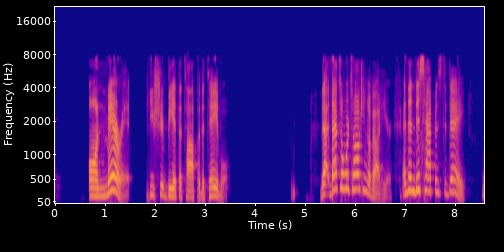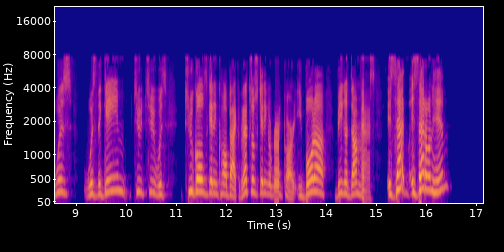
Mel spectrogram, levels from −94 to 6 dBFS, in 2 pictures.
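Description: Concealed Bluetooth headset packet loss appears at 2.84 s, 5.51 to 5.54 s, 12.93 to 13.05 s, 14.67 to 14.87 s and 15.87 s. Lost headset packets were replaced by repeating recent waveform. The short gaps are nearly hidden, while the longer runs (up to 60 ms) become a buzzy, full-level tone that warbles as real audio resumes, not silent dropouts. The mSBC wideband link carries the speech up to 8 kHz.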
